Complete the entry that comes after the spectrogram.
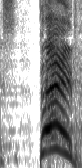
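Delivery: high, loud holler to his wife; calling out. Retold or imitated. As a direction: shout for her across the yard. Calls wife as tornado approaches.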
